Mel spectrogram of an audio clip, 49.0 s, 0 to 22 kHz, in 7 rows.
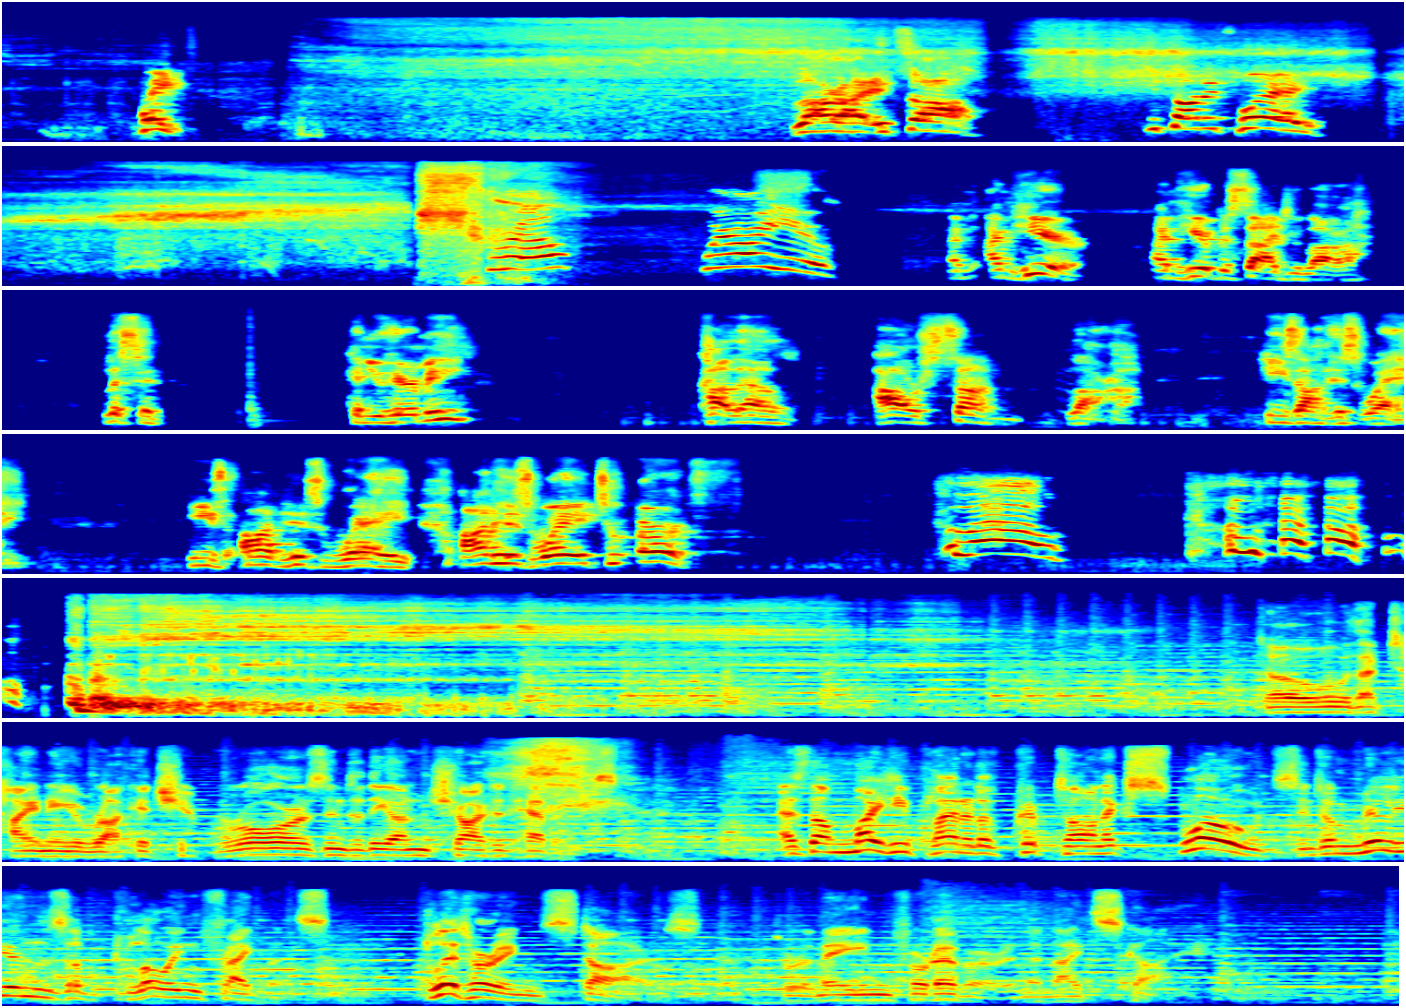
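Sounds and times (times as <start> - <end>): rocket blasting off hiss: 1.5 - 4.3, 7.0 - 9.8
dramatic music: 29.1 - 49.0.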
